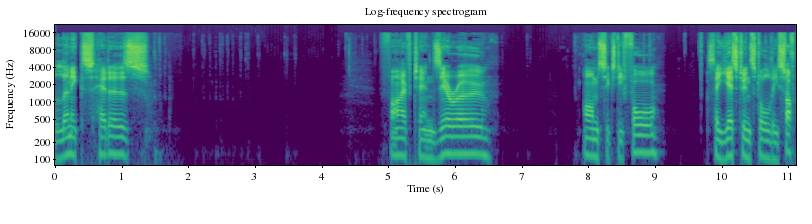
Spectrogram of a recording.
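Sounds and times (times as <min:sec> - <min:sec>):
speech: 0:00.0 - 0:01.5, 0:05.0 - 0:06.6, 0:07.9 - 0:09.1, 0:09.8 - 0:11.1
soft rapid computer keyboard typing on an Apple M1 computer: 0:01.4 - 0:03.7.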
